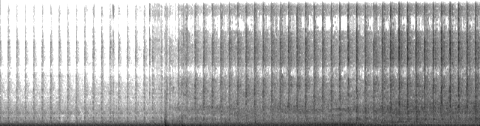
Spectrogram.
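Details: LBZ Duramax diesel truck idling with a heavy, regular knock about three a second from a spun rod bearing on the crank, which gasoline put in the tank contributed to.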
